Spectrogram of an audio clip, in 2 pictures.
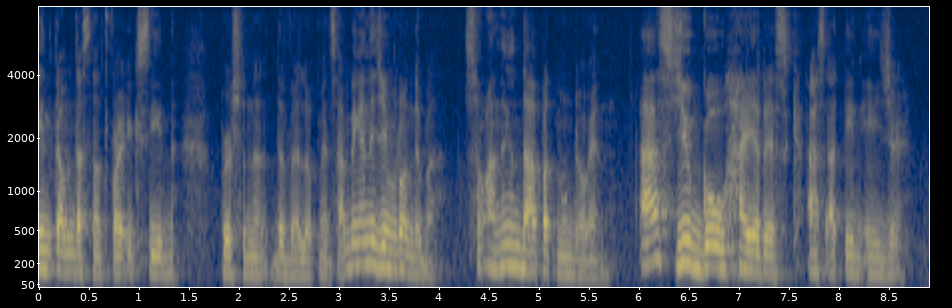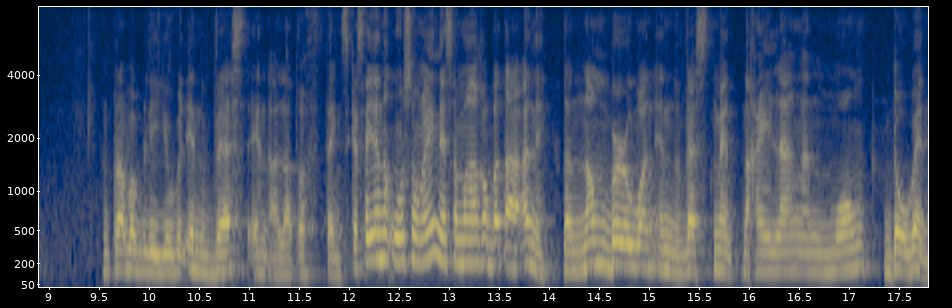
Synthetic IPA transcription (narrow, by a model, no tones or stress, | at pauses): ʔɪ̃nkɐmd̪ɐsnɐt̪faɹʔɛ̰ksid̪pɛɹsonɐ̰ld̪ɛvɛlop̚mɛ̰nt̪sa̰ːbɪŋanɪd͡ʒɪmɾond̪ɪba̰ | soʔɐnojʊŋd̪aːpɐt̪̚moŋɡɐwɪ̰n | ʔɐsjuɡowhajɾɪskʔɐsɐ̰t̪inejd͡ʒɛ̰ɹ | ʔɛ̃n̚pɹabɐblijuwɪlʔɪ̃nvɛst̪ɪ̰̃nɐ̰lɔt̪ɔv̥θɪ̃ŋskɐsɛjanɐŋʔuːsoŋɐjonɛsɐmɐŋakɐbɐt̪aːʔɐnɛd̪ɐnɐ̃mbɛɹwɐnʔɪ̃nvɛst̪̚mɛ̃nt̪̚nɐkɐjlaːŋɐnmo̞ŋɡɐwɪn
